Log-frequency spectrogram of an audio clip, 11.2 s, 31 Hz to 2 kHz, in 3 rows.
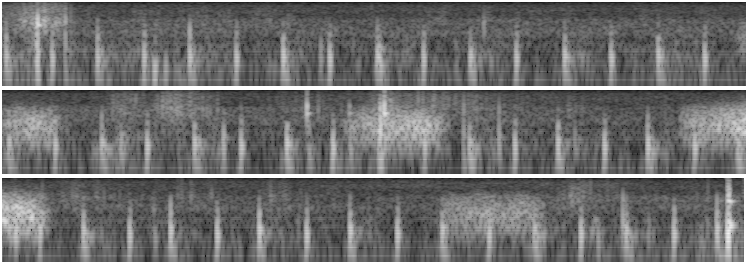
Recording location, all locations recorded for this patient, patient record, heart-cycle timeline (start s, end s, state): mitral valve (MV)
aortic valve (AV)+pulmonary valve (PV)+tricuspid valve (TV)+mitral valve (MV)
#Age: Child
#Sex: Male
#Height: 91.0 cm
#Weight: 15.0 kg
#Pregnancy status: False
#Murmur: Present
#Murmur locations: aortic valve (AV)+pulmonary valve (PV)
#Most audible location: pulmonary valve (PV)
#Systolic murmur timing: Early-systolic
#Systolic murmur shape: Plateau
#Systolic murmur grading: I/VI
#Systolic murmur pitch: Low
#Systolic murmur quality: Harsh
#Diastolic murmur timing: nan
#Diastolic murmur shape: nan
#Diastolic murmur grading: nan
#Diastolic murmur pitch: nan
#Diastolic murmur quality: nan
#Outcome: Abnormal
#Campaign: 2015 screening campaign
0.00	1.38	unannotated
1.38	1.45	S1
1.45	1.62	systole
1.62	1.67	S2
1.67	1.86	diastole
1.86	1.93	S1
1.93	2.08	systole
2.08	2.14	S2
2.14	2.32	diastole
2.32	2.38	S1
2.38	2.55	systole
2.55	2.60	S2
2.60	2.79	diastole
2.79	2.86	S1
2.86	3.03	systole
3.03	3.08	S2
3.08	3.27	diastole
3.27	3.33	S1
3.33	3.48	systole
3.48	3.55	S2
3.55	3.73	diastole
3.73	3.79	S1
3.79	3.96	systole
3.96	4.02	S2
4.02	4.20	diastole
4.20	4.25	S1
4.25	4.42	systole
4.42	4.49	S2
4.49	4.66	diastole
4.66	4.73	S1
4.73	4.89	systole
4.89	4.95	S2
4.95	5.11	diastole
5.11	5.19	S1
5.19	11.15	unannotated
